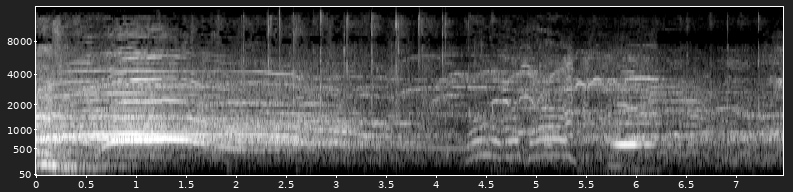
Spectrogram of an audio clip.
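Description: Cymbals shimmer and fade.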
